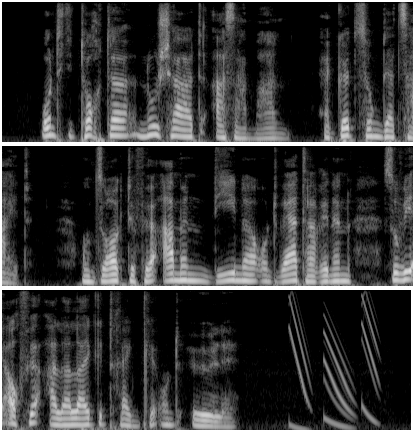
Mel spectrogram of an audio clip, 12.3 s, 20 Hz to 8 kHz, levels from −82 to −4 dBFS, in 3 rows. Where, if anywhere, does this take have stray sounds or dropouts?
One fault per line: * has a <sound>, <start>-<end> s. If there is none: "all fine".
* has a chirp, 11.1-12.0 s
